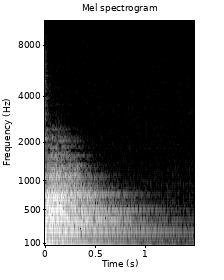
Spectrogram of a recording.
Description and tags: Beat on trash bucket (dark & long)
Barrel, Bin, Bucket, Can, Metall, Percussion, Trash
